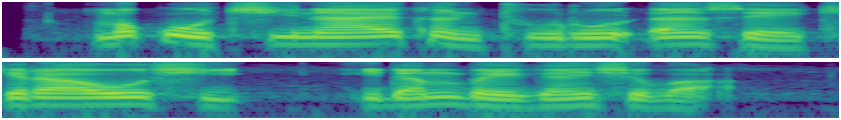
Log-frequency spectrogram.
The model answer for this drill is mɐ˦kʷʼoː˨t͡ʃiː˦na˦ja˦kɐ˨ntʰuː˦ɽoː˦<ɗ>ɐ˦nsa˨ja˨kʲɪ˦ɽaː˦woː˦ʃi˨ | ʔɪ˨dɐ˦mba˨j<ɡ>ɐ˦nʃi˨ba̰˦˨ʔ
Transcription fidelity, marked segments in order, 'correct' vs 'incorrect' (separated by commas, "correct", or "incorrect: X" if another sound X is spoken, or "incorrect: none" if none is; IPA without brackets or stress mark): correct, correct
